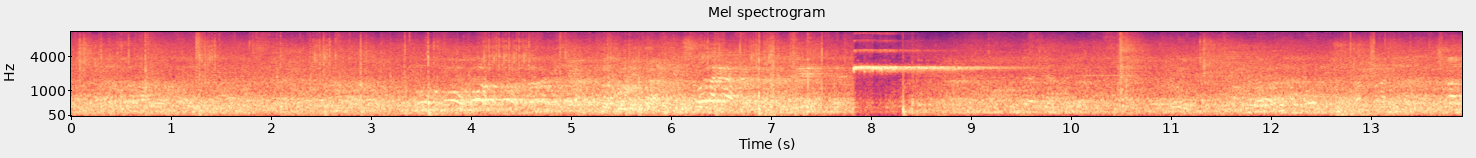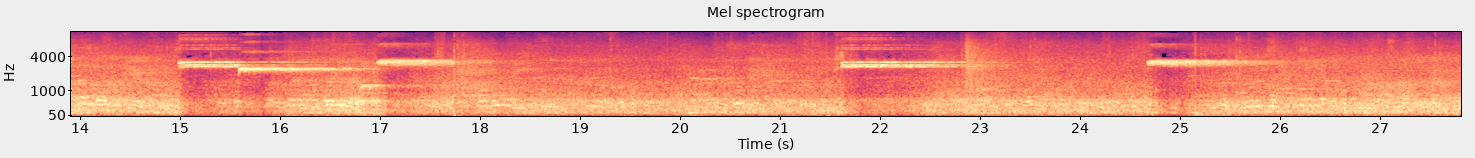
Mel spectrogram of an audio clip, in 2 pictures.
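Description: Arena crowd chattering and shouting without pause, cut through by short, steady blasts of a referee's whistle: one about a third of the way in, then several in quick succession past the middle and two more near the end.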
